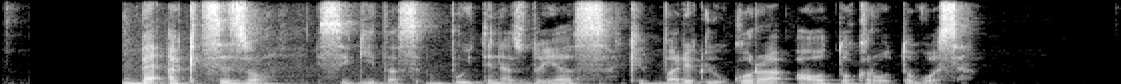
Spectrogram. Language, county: Lithuanian, Tauragė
